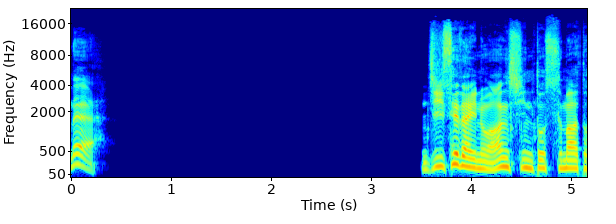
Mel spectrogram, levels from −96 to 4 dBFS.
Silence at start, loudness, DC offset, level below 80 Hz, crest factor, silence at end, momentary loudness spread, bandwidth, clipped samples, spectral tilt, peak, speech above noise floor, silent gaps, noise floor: 0 s; -26 LUFS; under 0.1%; -70 dBFS; 22 dB; 0 s; 14 LU; 18 kHz; under 0.1%; -4.5 dB/octave; -8 dBFS; over 64 dB; 0.47-3.47 s; under -90 dBFS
